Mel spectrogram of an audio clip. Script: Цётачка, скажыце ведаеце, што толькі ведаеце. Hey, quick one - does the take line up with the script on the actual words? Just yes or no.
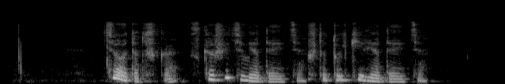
yes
